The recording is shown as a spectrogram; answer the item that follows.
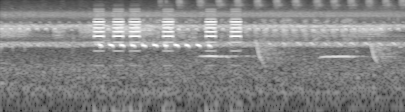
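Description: Crickets chirping in a steady night chorus. Faint electronic background-score tones run over it: a cluster of short high beeps about a second in and two brief falling sweeps near the end.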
